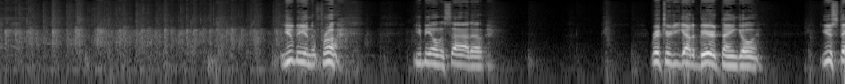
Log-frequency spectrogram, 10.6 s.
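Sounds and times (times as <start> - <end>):
audience applause: 0.0 - 4.5
speech: 3.5 - 4.4, 5.2 - 6.2, 8.2 - 9.6, 10.3 - 10.5.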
